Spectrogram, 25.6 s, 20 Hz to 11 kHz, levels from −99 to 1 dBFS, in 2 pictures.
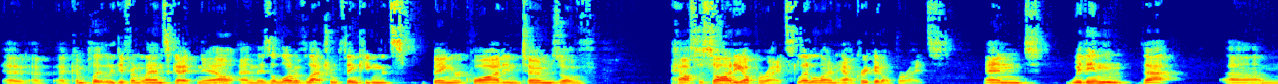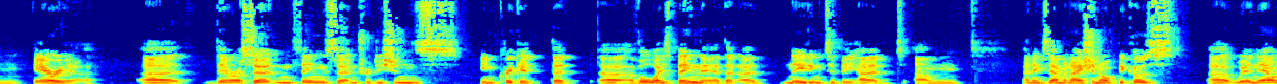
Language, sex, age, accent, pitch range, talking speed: English, male, 20-39, Australian, 120-135 Hz, 145 wpm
